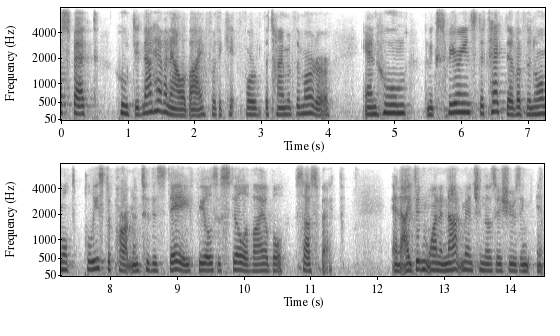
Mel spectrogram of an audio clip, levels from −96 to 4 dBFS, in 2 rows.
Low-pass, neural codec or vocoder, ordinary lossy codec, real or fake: 7.2 kHz; none; Opus, 16 kbps; real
